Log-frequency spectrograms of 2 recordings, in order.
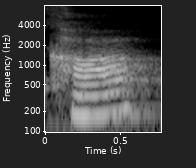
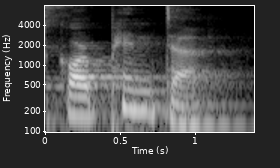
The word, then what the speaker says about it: carpenter: We will talk about that in the future, but just imagine that any word ends with the letter R, it is silent.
